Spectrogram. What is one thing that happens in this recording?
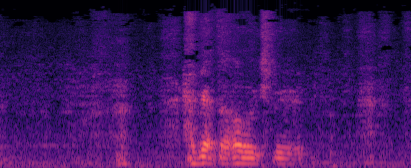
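A middle-aged man laughs.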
